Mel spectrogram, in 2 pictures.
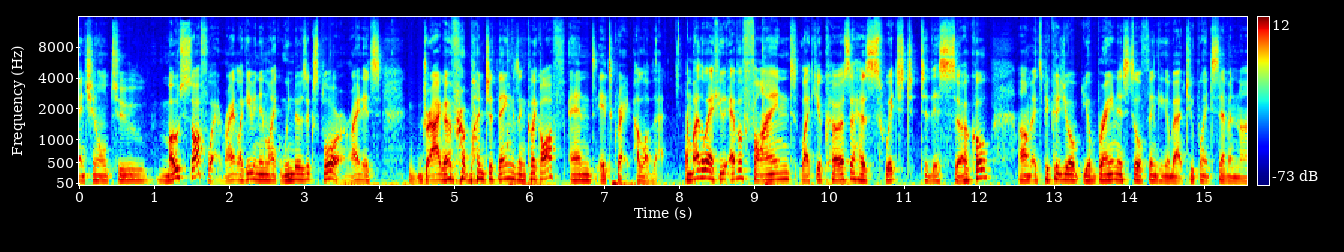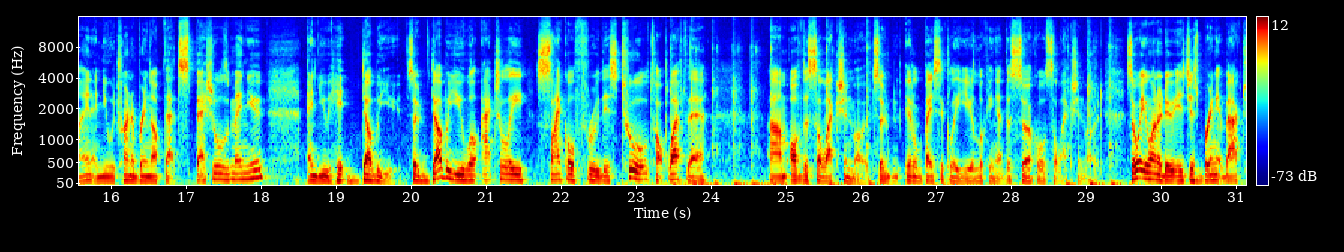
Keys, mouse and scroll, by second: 3.7 click, 5.5 click, 8.9 w, 23.2-25.9 typing, 28.5 w, 28.8 w, 29.1 w, 30.1 click.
